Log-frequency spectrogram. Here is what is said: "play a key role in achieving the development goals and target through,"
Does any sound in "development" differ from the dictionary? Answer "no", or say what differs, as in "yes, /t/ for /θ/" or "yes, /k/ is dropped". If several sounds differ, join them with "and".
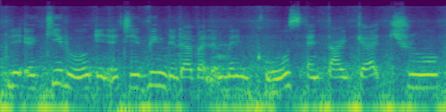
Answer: yes, /p/ is dropped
